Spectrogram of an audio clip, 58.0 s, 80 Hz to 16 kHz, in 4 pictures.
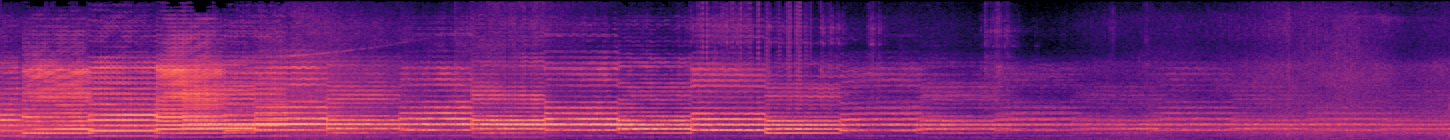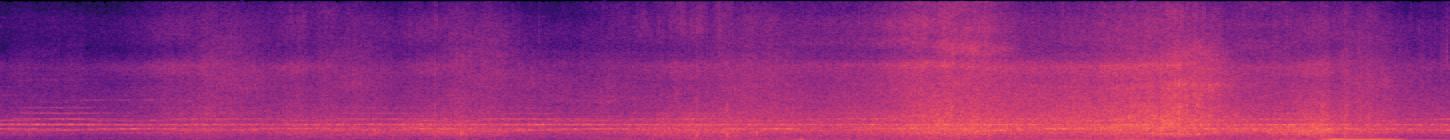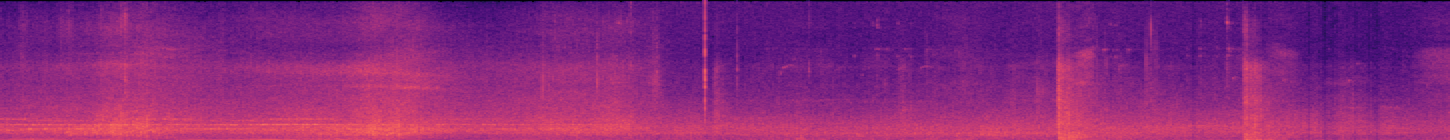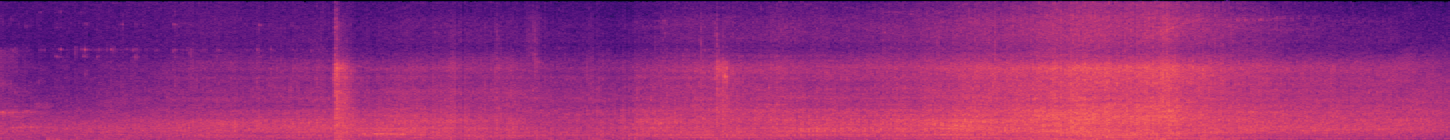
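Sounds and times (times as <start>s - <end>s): two-tone ambulance siren: 0.0s - 36.8s, 43.0s - 58.0s
road traffic: 0.0s - 58.0s
loud low-pitched horn blast: 21.9s - 32.5s.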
